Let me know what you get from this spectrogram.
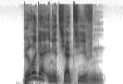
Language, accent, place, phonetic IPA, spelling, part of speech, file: German, Germany, Berlin, [ˈbʏʁɡɐʔinit͡si̯aˌtiːvn̩], Bürgerinitiativen, noun, De-Bürgerinitiativen.ogg
- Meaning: plural of Bürgerinitiative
